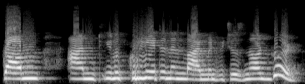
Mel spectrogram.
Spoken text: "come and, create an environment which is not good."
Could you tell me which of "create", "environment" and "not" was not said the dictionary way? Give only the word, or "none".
environment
